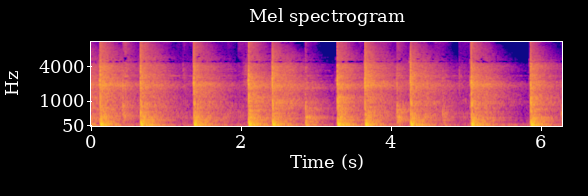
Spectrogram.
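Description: Basketball being dribbled on a garage floor: about a dozen bounces at an uneven rate of roughly two a second, each a sharp smack followed by a short echo.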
